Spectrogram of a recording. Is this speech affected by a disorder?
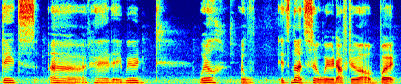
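Yes: cerebral palsy.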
